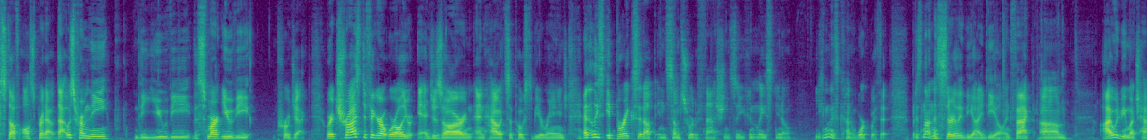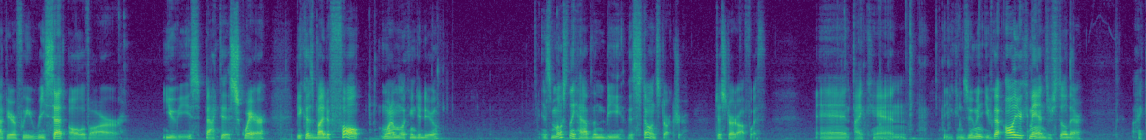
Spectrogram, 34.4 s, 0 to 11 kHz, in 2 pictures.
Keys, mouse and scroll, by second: 1.3 middle click, 1.7-3.2 scroll up 1, 3.2 scroll up 1, 3.2 u, 3.3 middle click, 15.0 space, 15.9 u, 21.5 a, 21.9 a, 22.8 a, 23.7 s, 25.8 g, 30.1-34.3 middle drag, 33.3 g.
